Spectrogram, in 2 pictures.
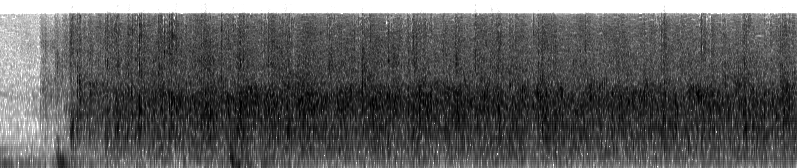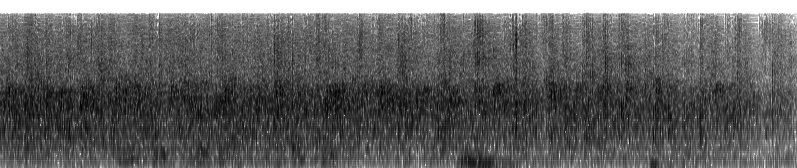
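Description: An audience breaks into sustained applause to welcome a speaker at a lecture, a full steady roll of clapping that begins abruptly and fills the whole stretch, with a faint murmur of voices beneath.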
